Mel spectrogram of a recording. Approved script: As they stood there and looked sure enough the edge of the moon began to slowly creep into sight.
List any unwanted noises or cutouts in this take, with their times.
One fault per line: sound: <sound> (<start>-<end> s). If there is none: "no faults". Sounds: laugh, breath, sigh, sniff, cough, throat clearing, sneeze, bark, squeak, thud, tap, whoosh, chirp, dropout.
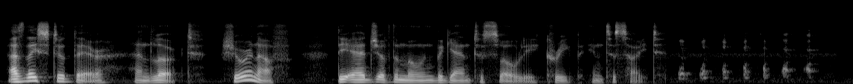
sound: laugh (6.8-8.3 s)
